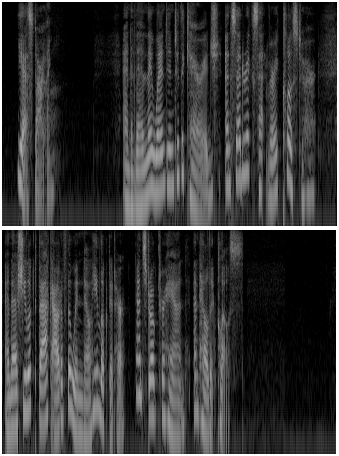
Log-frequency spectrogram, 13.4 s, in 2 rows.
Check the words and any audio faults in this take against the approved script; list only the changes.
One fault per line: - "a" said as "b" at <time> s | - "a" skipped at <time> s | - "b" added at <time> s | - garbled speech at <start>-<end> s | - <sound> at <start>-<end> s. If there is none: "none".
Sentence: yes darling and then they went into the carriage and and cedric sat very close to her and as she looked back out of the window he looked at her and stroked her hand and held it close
- "and" skipped at 4.6 s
